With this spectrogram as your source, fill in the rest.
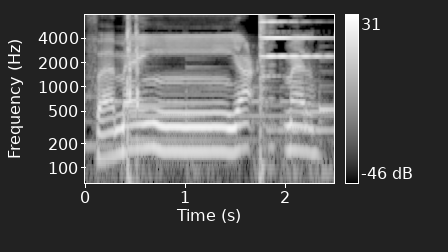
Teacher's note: Suara nun sukunnya dimasukkan ke dalam suara huruf ya. Seakan-akan nun sukun dan ya itu menjadi satu. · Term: idgham bi guna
